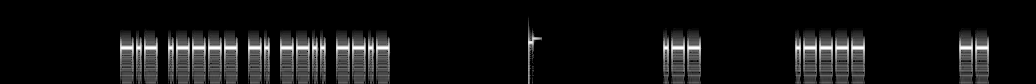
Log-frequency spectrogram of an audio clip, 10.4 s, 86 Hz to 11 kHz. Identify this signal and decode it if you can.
Morse code, heard as a keyed tone, about 30 wpm, spaced as for 16 wpm, 700 Hz. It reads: K1NZQ W1M
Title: USA Call Signs - 5 Characters - 8x Character Spacing - 30wpm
